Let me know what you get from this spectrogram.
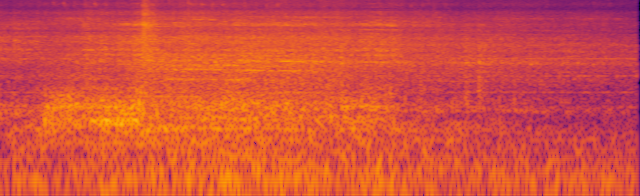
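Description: A train passing over a level crossing: a rushing rumble that swells about half a second in and fades away over the next few seconds. Under it, the crossing's warning bells sound a steady ringing tone.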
